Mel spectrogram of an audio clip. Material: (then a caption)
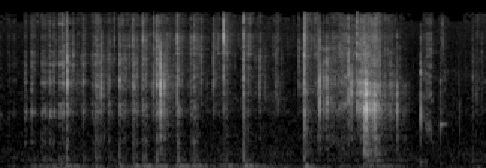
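Soap. A solid rectangular green bar of dry soap with white stripes is held in the hand and carved with a utility knife blade. Quiet, crisp scraping and crackling cuts come in short bursts, bright and dry with no ring. There is a louder flaking crunch near the end.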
